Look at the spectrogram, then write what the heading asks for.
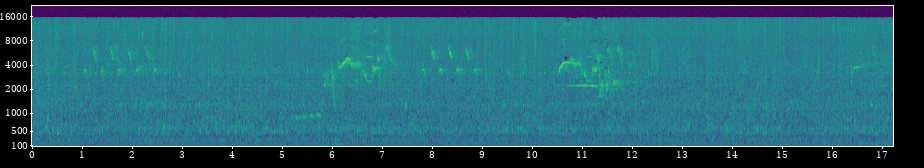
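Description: Birds chirping several times over a steady outdoor hiss.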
